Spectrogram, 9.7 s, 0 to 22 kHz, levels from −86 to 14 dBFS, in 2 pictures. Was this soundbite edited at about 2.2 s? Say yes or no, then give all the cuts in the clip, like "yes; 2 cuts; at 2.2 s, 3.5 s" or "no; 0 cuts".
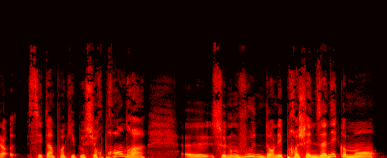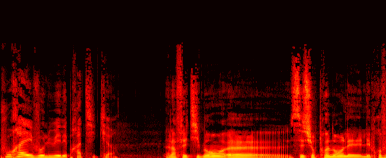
no; 0 cuts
